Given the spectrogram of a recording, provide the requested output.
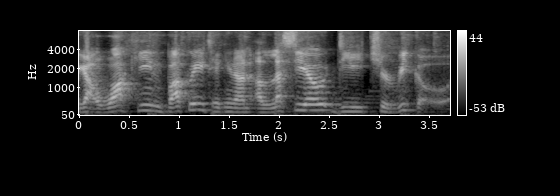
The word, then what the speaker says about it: Alessio Di Chirico: joaquin buckley taking on alessio di chirico i believe that's how you say his name yeah you got it baby yeah you know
